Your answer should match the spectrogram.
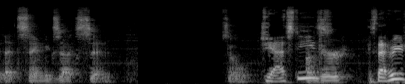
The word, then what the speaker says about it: Jastes: Jastes. Yeah, Okay. his friend who brought the Koloss that he... I think you're the only person I've Beheaded. ever heard pronounce the J like a Y.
